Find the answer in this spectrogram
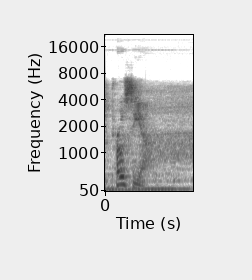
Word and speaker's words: Procyon: Evan mentioned before as Procyon and it sounds like an animal robot something rosy on but this is one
